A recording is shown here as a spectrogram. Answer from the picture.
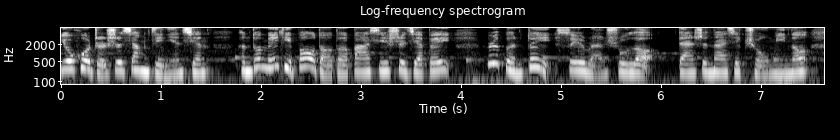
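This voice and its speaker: Music playing behind a moderately paced delivery with ordinary pitch movement. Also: woman, fairly high pitch for a woman. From Malaysia. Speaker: podcast host. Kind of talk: true-crime storytelling narration; casual chat to listeners. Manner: friendly, chatty.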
